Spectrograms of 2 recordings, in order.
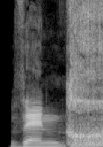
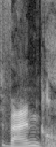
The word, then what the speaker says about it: van Gogh: Today's one comes to us from Michael Prefontaine, who says, how do you pronounce Vincent van Gogh? – This is how I pronounce it. Vincent van Gogh. – How to pronounce it correctly? – I just did. – This is a Dutch. – Oh, sorry. Vincent van Gogh. That was my Dutch accent.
